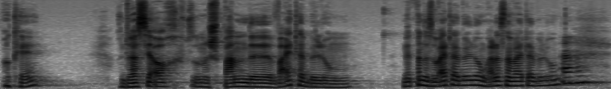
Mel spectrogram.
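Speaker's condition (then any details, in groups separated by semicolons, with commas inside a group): No condition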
